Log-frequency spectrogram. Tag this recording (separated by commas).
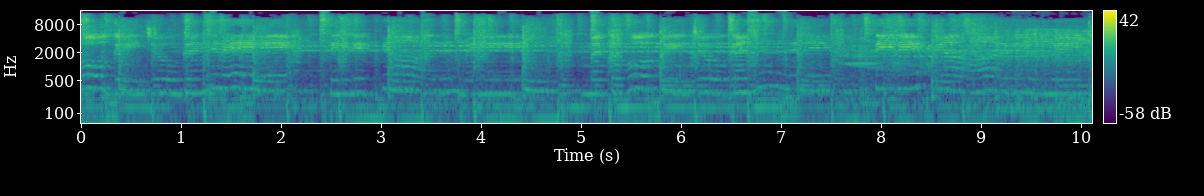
Music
